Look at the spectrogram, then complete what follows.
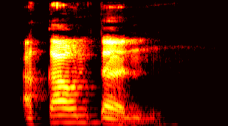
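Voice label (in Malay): "akauntan", Malay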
